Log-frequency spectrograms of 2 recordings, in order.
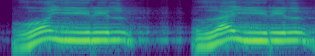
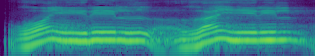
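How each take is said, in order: The two takes are said the same way.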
